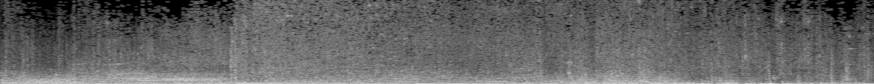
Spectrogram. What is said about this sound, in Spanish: Watson dispara el cañón derribándola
